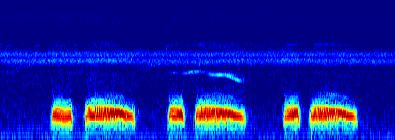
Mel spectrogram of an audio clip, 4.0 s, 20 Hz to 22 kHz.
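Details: Coos of a spotted dove at Ngọc Hồi, Vietnam, 25 March 2020: three evenly spaced phrases, each a short low note then a longer, husky, gently descending one, with a soft high whistle and constant background hiss.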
